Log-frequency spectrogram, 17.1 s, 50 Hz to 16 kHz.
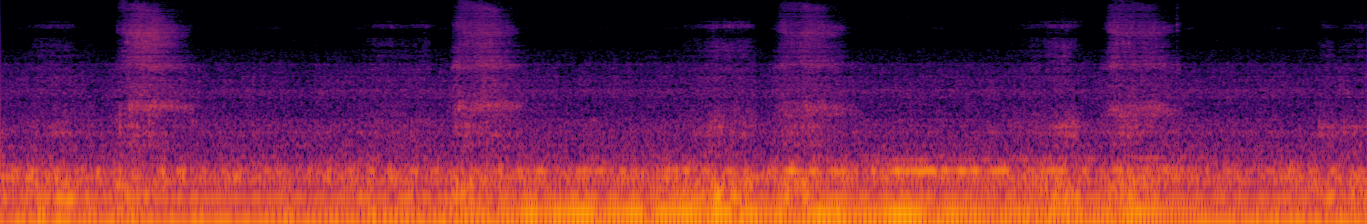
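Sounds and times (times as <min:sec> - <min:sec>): man snoring: 0:00.4 - 0:02.4, 0:04.6 - 0:06.6, 0:08.5 - 0:10.7, 0:12.6 - 0:14.8, 0:16.4 - 0:17.0
breathy out-breath: 0:00.4 - 0:02.5, 0:04.6 - 0:06.6, 0:08.5 - 0:10.8, 0:12.6 - 0:14.9.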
